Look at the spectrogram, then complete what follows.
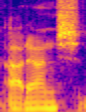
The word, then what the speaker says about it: Arantes: Pelé's real name, Edson Arantes do Nascimento, tweaking it to create Samus Aran. And though his name is pronounced Arantes, the pronunciation of Samus's surname is confirmed to be Aran.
